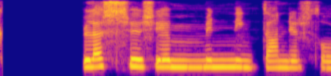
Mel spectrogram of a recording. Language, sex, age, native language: Icelandic, male, 10, Icelandic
